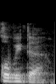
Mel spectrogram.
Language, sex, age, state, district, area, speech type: Assamese, male, 18-30, Assam, Goalpara, urban, spontaneous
